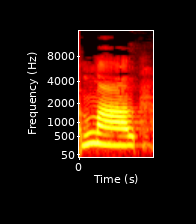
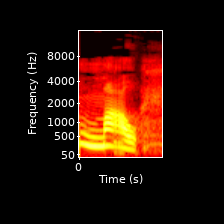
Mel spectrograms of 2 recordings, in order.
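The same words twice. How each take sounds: First: The final L is a clear L sound. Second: The final L sounds like a U vowel. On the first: The speaker calls it right. "Sempre será mal" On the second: The speaker calls it wrong. "e não mal"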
